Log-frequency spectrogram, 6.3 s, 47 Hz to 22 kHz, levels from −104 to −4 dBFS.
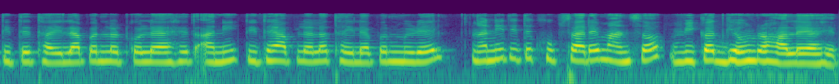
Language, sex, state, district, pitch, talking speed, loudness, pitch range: Marathi, male, Maharashtra, Chandrapur, 250 Hz, 190 wpm, -16 LUFS, 240-265 Hz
